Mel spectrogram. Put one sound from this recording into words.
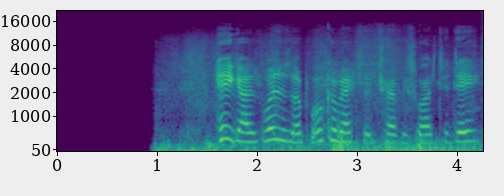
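A young girl talks with animation close by.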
